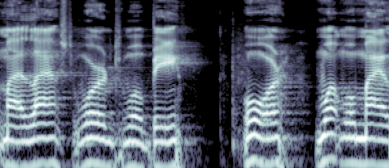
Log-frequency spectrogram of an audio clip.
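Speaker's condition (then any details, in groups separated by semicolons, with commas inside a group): ALS; swallowing difficulty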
